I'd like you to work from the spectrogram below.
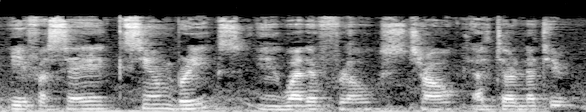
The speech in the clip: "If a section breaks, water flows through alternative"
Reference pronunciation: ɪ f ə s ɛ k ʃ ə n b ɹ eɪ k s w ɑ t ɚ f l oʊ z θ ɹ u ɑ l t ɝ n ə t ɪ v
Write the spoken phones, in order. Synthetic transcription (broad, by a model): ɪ f ə s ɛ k s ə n b ɹ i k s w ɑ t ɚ f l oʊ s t ɹ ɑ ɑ l t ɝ n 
